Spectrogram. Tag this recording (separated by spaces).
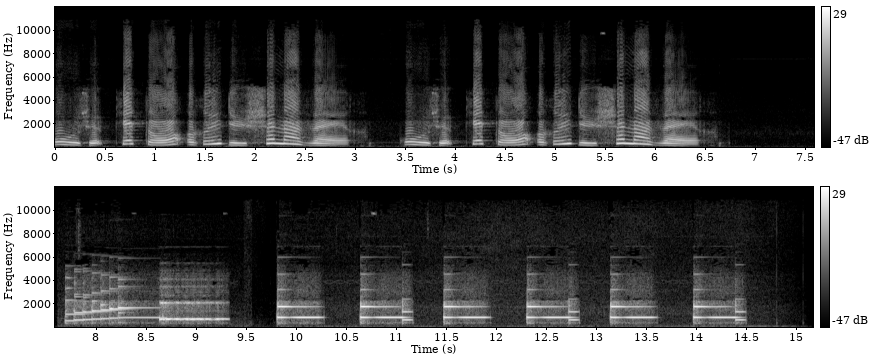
Traffic-light audible-traffic-light aveugles blind feux-pi feux-rouges pedestrian-signal rue-du-Chemin-VertParis tons visually-impaired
